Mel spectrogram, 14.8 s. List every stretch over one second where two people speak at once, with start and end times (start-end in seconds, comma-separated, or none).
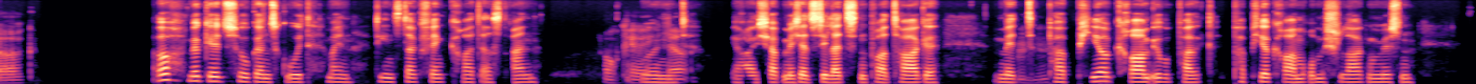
none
